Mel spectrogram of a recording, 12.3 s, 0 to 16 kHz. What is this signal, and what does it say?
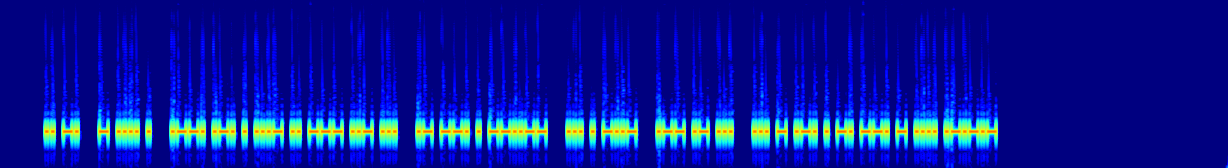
Morse code, heard as a keyed tone, about 37 wpm, 700 Hz. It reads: IN THE PREVIOUS AGE, SEX WAS STRENGTH.
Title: Sentences from Top 1600 Words 40wpm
